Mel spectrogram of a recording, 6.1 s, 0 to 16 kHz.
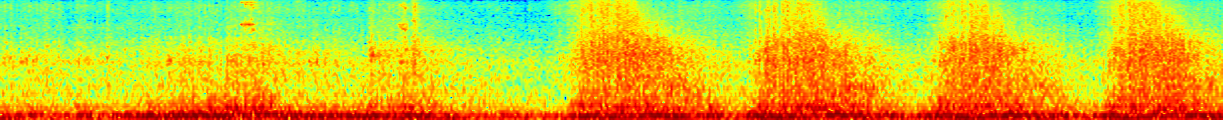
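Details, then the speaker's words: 1954 Willys Jeep truck flathead four after valve-train work and a reattached distributor wire: catches and revs in even pulls, idling smoothly with no knocks or misses, though it smokes. "it does sound better that sounds really [Music] good wow that thing's idling really smooth and everything"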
